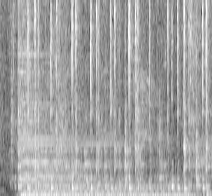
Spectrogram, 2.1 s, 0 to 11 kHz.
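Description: A low, steady note held on a 1957 Buffet Super Dynaction alto saxophone, starting a fraction of a second in and stopping just before the end.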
